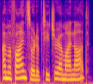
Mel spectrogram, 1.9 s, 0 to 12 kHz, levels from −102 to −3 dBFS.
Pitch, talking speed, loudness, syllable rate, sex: 215 Hz, 290 wpm, -16 LUFS, 5.9 syllables/s, female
